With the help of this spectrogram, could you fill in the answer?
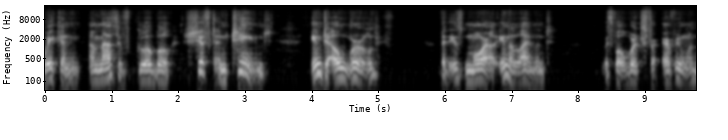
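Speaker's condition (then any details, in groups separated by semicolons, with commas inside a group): Cerebral palsy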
